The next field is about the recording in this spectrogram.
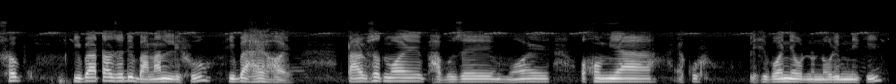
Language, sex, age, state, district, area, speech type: Assamese, male, 30-45, Assam, Morigaon, urban, spontaneous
